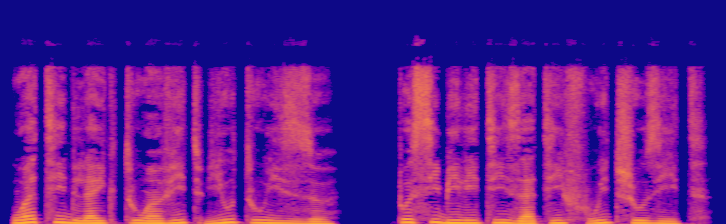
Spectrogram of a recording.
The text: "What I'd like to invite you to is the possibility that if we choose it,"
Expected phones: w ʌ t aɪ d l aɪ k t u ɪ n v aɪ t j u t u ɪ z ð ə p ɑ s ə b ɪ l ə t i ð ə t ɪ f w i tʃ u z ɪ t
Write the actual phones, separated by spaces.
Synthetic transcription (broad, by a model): w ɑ t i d l aɪ k t u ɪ v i t j u t u ɪ z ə p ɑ s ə b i l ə t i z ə t ɪ f w i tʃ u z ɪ t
